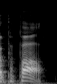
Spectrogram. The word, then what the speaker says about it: Bhopal: So, Bhopal.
